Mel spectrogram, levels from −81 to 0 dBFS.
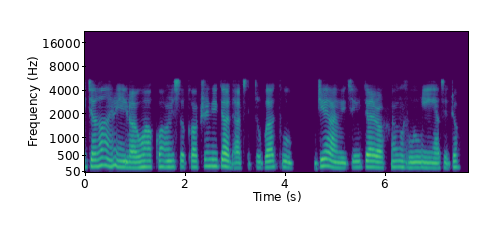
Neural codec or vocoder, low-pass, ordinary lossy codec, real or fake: codec, 16 kHz, 1 kbps, FunCodec, trained on Chinese and English, 50 frames a second; 5.4 kHz; none; fake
